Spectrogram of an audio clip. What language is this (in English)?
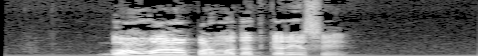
Wadiyara Koli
